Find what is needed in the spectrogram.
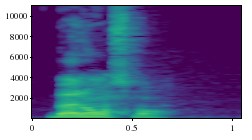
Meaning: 1. rocking, swaying 2. equilibrium, balance
- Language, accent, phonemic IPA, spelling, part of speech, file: French, France, /ba.lɑ̃s.mɑ̃/, balancement, noun, LL-Q150 (fra)-balancement.wav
